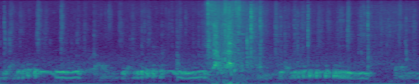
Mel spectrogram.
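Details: Caged pigeons cooing constantly, giving low, throaty cooing in soft rolling phrases, with a brief broadband rustle or thump midway from bursts of wing flaps.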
